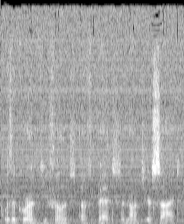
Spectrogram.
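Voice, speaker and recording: Reading a second-person story dramatically, this man occasionally trips over words and fixes them. His low-pitched voice is animated and brisk, and a faint hum runs through the home recording.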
